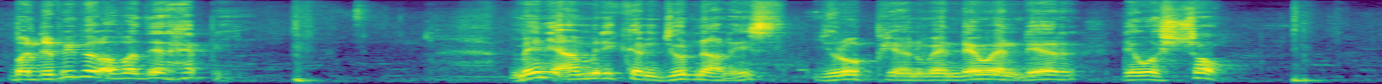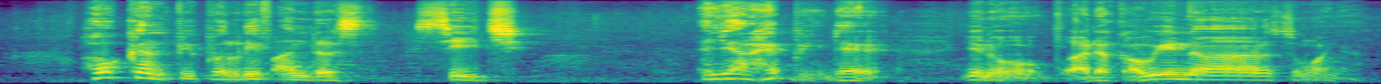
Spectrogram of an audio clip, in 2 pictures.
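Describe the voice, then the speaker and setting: A man's voice: fairly high pitch, unhurried, vocal fry, long pauses, mellow. A man, an imam, preaching a sermon, telling stories and acting out the people in them, switching between Indonesian and English. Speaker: imam giving a religious talk. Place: community hall. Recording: echoey room with faint background noise.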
